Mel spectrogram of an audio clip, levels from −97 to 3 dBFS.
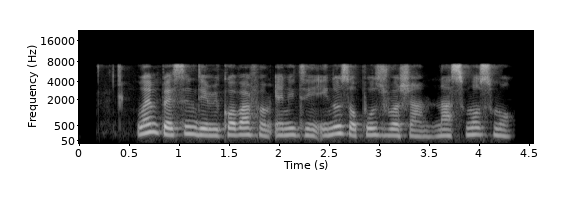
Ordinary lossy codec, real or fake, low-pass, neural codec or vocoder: none; fake; 7.2 kHz; codec, 16 kHz, 2 kbps, FunCodec, trained on LibriTTS, 25 frames a second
